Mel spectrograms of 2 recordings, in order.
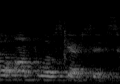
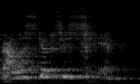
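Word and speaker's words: omphaloskepsis: you got offal skepsis can't that off be pronounced um f skepsis it can that would be wrong onos skepsis o m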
